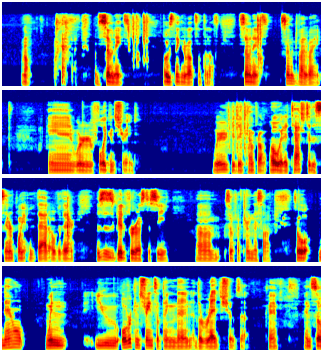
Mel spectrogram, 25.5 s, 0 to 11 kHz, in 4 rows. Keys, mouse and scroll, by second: 2.3 KP_7, 2.4 KP_Divide, 2.7 KP_8, 4.9 KP_Enter, 10.7 Escape, 17.3 click.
